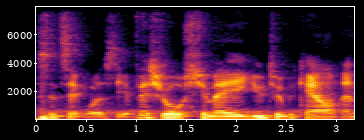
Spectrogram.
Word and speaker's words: Chimay: it was the official shimei YouTube account and not just some snotty guy trying to have like he's printing a proper on YouTube I decided that was the official pronunciation Chimay they're from Belgium I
